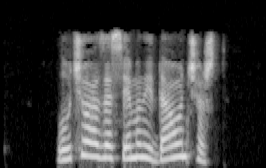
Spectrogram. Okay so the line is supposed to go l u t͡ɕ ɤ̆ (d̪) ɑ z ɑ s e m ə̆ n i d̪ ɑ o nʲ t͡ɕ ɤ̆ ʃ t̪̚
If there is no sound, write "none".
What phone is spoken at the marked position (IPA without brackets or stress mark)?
none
